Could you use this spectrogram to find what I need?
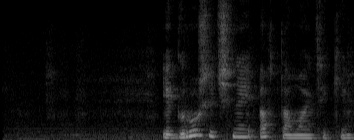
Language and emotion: Russian, neutral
